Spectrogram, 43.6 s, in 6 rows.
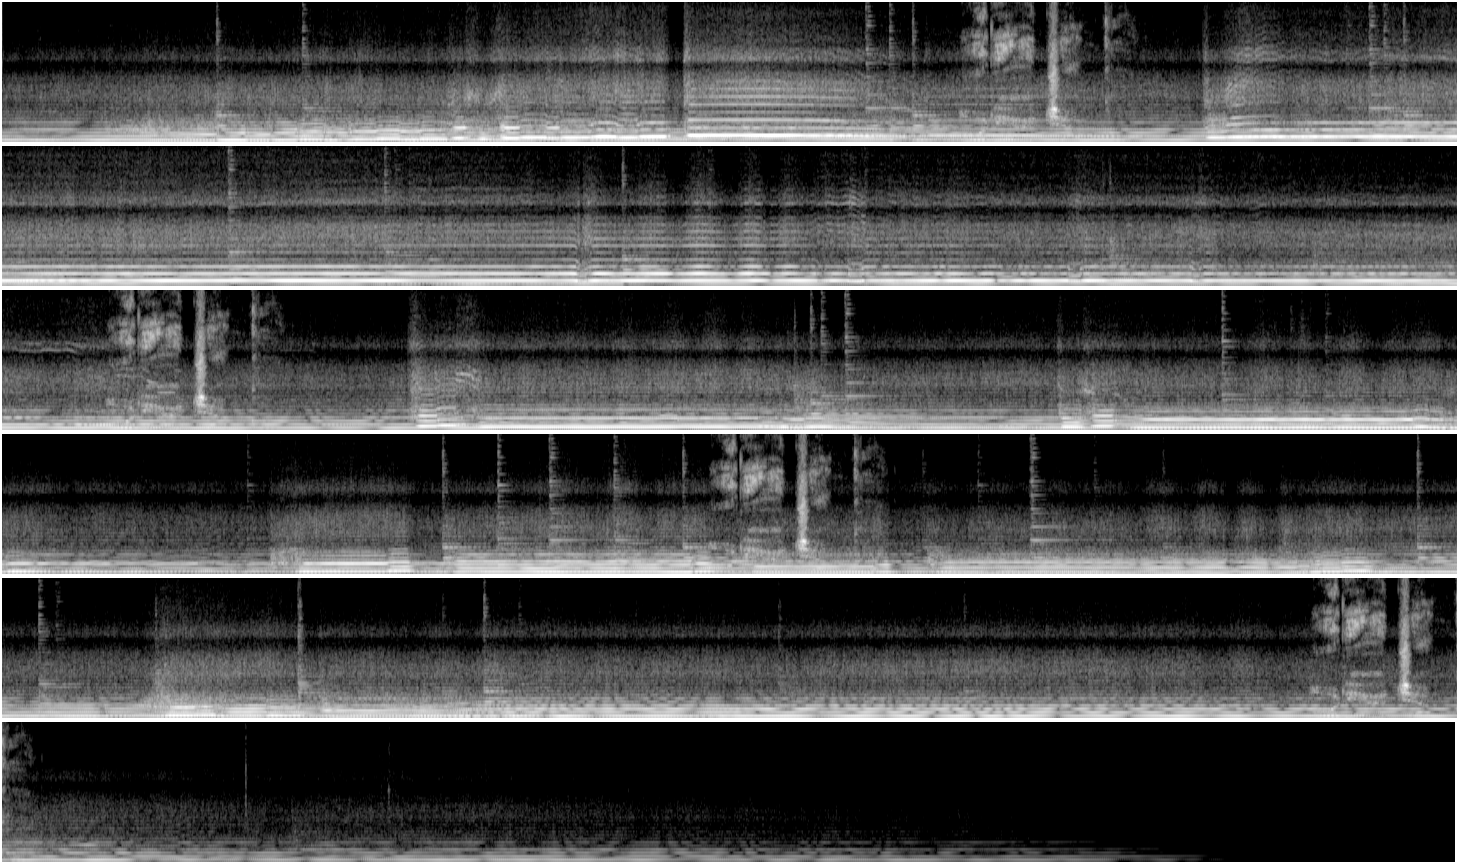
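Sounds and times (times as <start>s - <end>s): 
meditative flute: 0.0s - 42.4s.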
